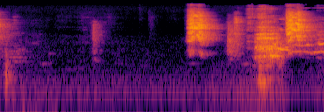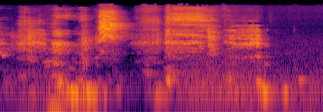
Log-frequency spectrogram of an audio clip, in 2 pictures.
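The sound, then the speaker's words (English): A pet bird squawks and chirps loudly in harsh, bursting calls for several seconds after a quiet start. The cries are piercing, with a faint low hum underneath and no talking. “She's squawking because you left the room.”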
